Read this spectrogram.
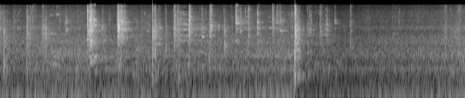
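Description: A hammer smashes window glass, and shards tinkle and crash down.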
